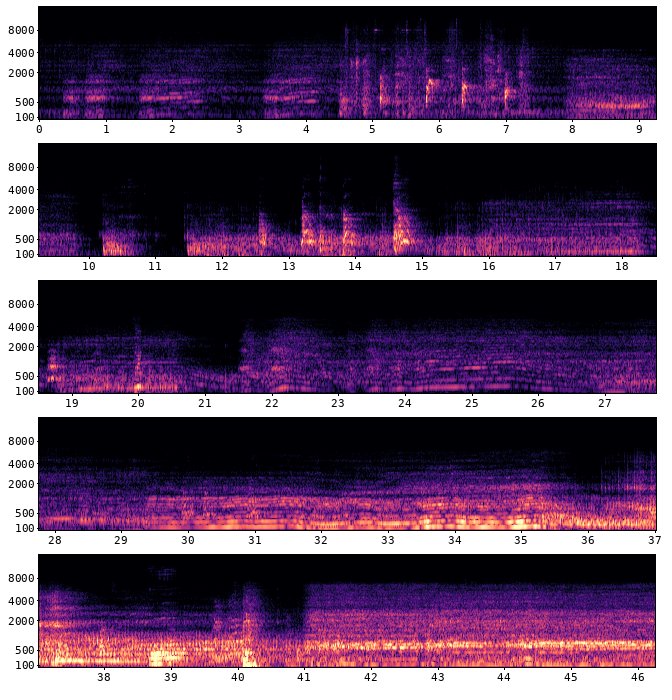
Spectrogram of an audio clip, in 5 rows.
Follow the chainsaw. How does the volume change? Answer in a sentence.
The loudness of the chainsaw goes up.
